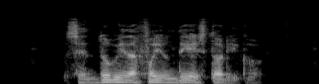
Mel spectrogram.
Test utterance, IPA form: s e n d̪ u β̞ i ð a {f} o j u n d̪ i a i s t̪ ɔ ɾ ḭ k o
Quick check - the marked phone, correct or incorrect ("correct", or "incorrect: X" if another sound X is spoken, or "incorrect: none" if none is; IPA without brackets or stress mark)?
correct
